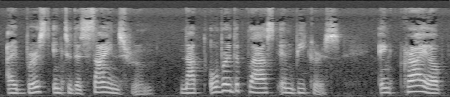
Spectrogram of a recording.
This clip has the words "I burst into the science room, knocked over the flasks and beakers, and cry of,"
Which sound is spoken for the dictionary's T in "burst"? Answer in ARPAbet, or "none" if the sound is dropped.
T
